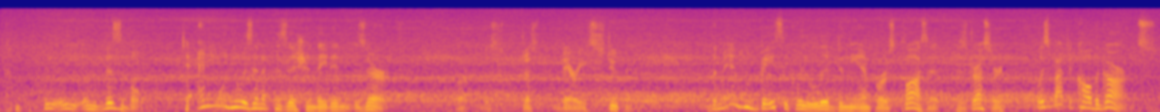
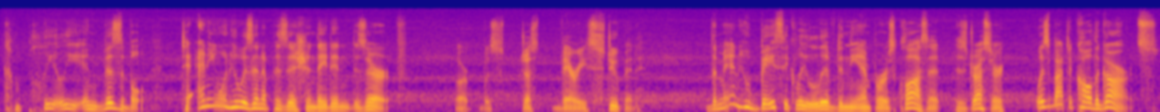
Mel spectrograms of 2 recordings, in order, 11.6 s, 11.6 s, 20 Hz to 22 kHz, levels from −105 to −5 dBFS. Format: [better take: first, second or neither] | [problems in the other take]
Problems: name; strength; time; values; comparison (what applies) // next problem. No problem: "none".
second | hiss; loud; throughout; 4 dB below the speech; faint in the second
